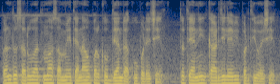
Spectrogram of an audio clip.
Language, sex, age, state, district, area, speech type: Gujarati, male, 30-45, Gujarat, Ahmedabad, urban, spontaneous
